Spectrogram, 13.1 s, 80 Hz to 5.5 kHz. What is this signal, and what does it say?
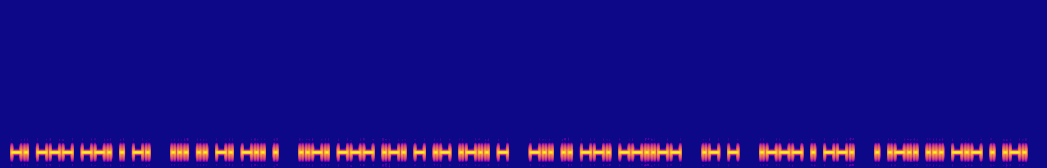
Morse code, heard as a keyed tone, about 30 wpm, 600 Hz. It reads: NOGEN SINDE FORTALT DIG, AT JEG ELSKER
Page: Ferie 30 wpm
